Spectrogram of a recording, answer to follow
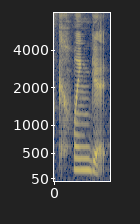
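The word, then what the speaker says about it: Tlingit: Like I said, it's Clingit.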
